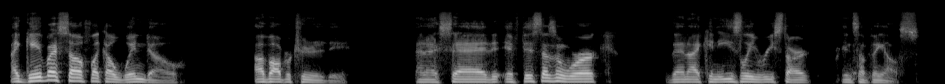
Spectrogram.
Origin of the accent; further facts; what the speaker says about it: Canada; moved away; I'm originally from Canada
